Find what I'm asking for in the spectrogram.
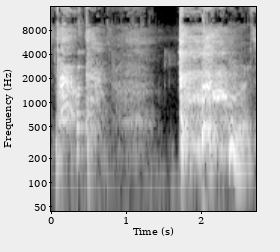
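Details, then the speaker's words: Adult with stage 4 metastatic cancer and a current respiratory infection, with clear lungs on X-ray: two rough, forceful coughs with a harsh throaty rasp. "you're going to hear very soon I uh have caught a um respiratory infection uh and it sounds"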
